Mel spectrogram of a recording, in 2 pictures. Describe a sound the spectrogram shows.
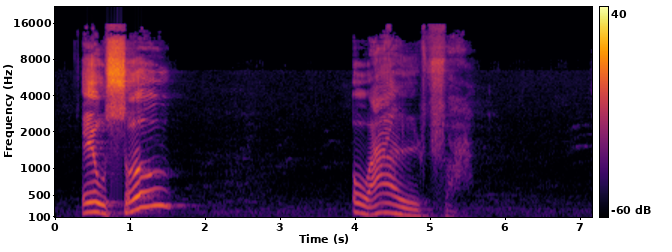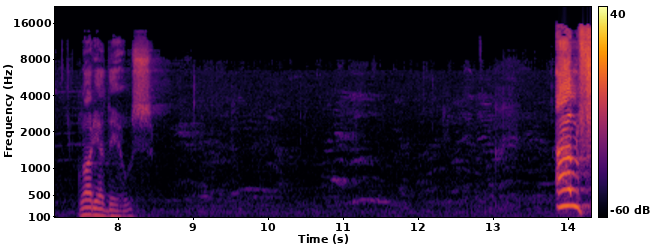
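A middle-aged man preaches loudly and with passion through a microphone, in bursts with pauses between.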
